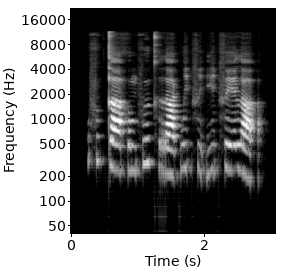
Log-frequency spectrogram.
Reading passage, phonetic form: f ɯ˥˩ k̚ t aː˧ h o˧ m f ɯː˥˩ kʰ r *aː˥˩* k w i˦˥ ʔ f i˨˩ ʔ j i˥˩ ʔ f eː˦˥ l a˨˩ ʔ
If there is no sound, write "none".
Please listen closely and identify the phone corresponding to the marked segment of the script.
aː˨˩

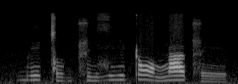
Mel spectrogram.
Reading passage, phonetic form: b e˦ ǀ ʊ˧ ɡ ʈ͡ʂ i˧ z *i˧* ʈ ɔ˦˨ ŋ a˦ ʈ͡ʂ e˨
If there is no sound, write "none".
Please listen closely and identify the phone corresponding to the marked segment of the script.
i˦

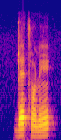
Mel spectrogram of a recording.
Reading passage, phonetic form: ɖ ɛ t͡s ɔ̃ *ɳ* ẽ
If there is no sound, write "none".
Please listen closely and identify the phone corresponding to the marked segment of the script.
ɳ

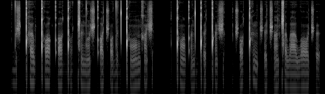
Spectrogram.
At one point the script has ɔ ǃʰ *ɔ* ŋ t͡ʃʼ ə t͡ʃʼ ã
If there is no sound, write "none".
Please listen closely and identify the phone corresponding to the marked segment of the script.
ə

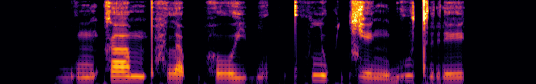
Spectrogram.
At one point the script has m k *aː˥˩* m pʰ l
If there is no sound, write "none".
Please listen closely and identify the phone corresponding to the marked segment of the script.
aː˥˩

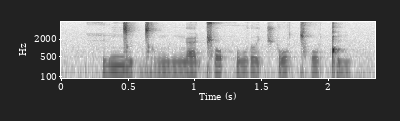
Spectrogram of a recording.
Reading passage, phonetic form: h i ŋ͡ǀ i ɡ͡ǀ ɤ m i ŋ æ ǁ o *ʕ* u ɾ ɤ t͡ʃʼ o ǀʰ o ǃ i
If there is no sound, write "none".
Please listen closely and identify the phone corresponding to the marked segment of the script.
h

